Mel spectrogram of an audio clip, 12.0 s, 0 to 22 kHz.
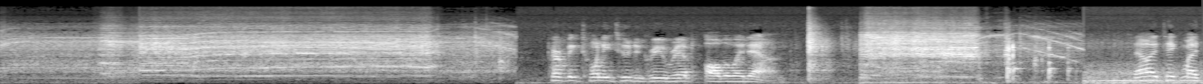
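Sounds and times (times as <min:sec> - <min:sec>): circular saw cutting wood: 0:01.0 - 0:05.2, 0:08.6 - 0:10.9.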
